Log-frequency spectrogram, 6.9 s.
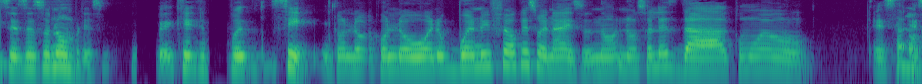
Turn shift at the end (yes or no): no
